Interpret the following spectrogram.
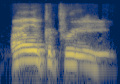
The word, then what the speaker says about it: Isle of Capri: No, it was the Isle of Capri. Isle of Capri. There you go. Rhymes with Isle of Debris.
